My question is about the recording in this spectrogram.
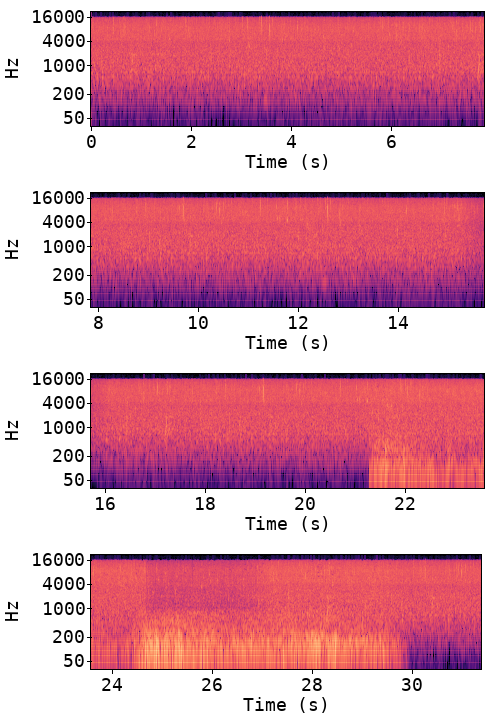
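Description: Steady rain falling, an even hiss. About two-thirds of the way in, a low rumble of thunder comes in, grows louder a few seconds later, and stops abruptly near the end.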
